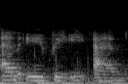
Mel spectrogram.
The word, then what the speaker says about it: Neven: for the list is the name nevin spelled n-e-v-e-n neven and this one directly means ethereal then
